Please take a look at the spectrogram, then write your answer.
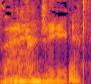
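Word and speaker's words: Zymurgy: It's pronounced Zymergy.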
